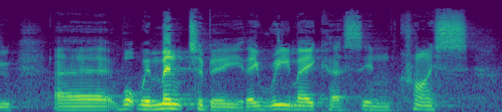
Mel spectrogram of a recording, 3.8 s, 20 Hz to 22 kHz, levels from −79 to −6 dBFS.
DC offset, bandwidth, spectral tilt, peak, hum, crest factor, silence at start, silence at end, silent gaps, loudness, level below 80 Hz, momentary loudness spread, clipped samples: under 0.1%; 16 kHz; -3.5 dB/octave; 0 dBFS; none; 20 dB; 0 s; 0.1 s; none; -20 LUFS; -54 dBFS; 13 LU; under 0.1%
